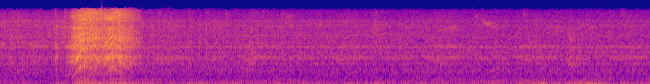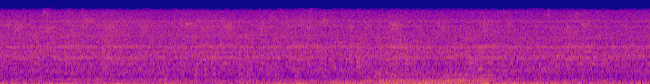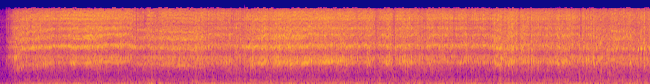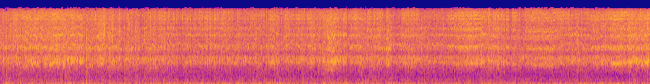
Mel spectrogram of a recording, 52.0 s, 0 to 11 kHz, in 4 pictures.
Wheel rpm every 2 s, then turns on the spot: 20, 50, 0, 0, 0, 0, 0, 0, 0, 0, 0, 0, 0, 140, 220, 220, 230, 230, 230, 220, 220, 230, 230, 230, 220, 220.
none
